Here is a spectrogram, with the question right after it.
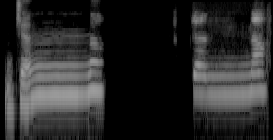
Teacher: We're going to join that to the noon gunna because it's a noon with a shadda on top. And we will make a sustained nasal sound for 2 seconds.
